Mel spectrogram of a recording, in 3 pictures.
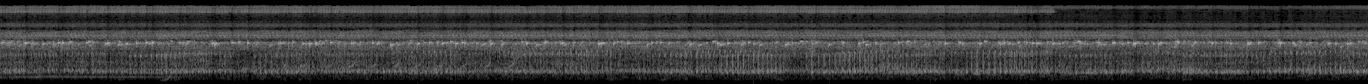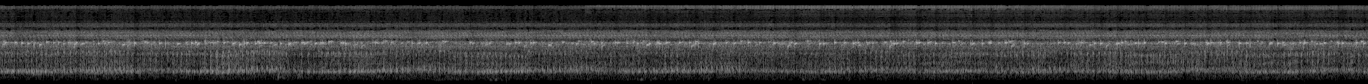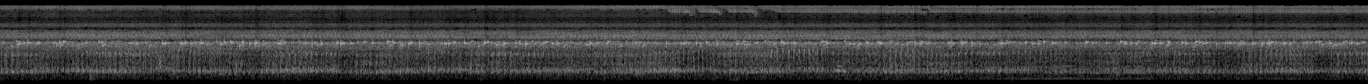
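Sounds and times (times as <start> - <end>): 
crickets at night in the Okavango: 0.0 - 41.0
frogs in reeds in the Okavango: 0.0 - 41.0.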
